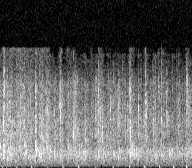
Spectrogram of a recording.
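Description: Audience applauding, a steady spatter of many hand claps.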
